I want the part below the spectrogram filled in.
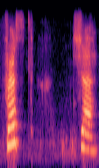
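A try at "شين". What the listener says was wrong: শাহ না এটা শিন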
